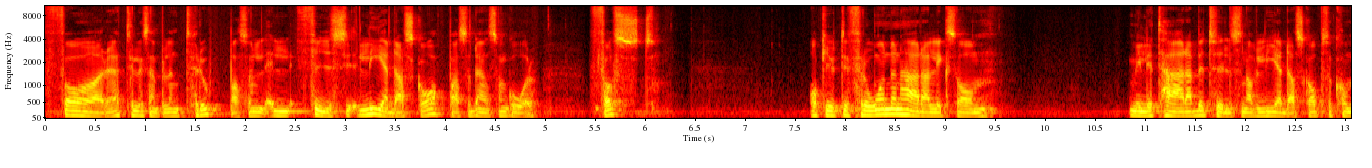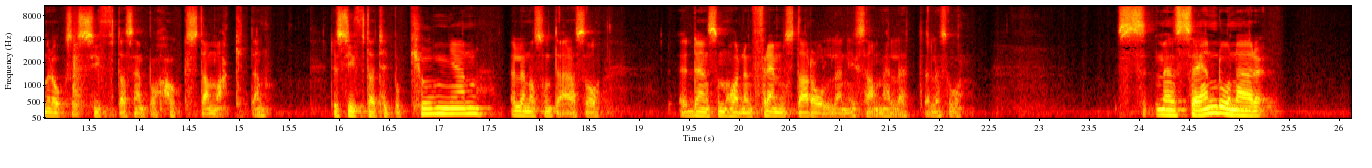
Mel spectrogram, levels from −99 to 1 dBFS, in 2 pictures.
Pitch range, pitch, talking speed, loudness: 105-135 Hz, 115 Hz, 125 wpm, -25 LUFS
